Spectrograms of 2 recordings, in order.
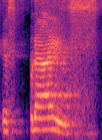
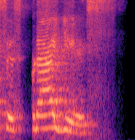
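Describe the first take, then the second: First: Sprays ending in one diphthong, -áis; correct plural sprays. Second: Sprayes drawn out, ending -ye-s; slow sprayes with an extra ye syllable; wrong plural sprayes. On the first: Teacher gives the exception, sprays with closing diphthong -áis. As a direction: say sprays as es-PRÁIS, no ye syllable. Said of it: "con diptongo". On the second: Teacher rejects a plural, slow sprayes with -yes ending. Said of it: "no es sprayes". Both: Shown as a demonstration.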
